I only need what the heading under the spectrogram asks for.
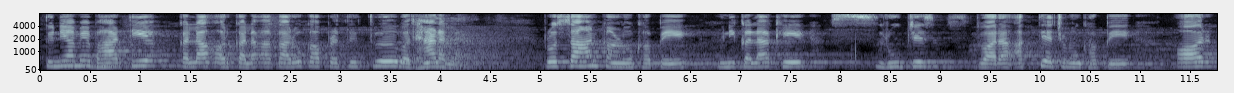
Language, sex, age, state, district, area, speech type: Sindhi, female, 45-60, Uttar Pradesh, Lucknow, urban, spontaneous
